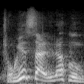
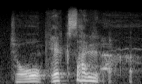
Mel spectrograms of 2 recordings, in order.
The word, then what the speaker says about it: 조객살: 조사는 들어봤죠 어 여기 이거를 발음을 잘 하셔야 됩니다 형님 이걸 잘 하셔야 돼요 이거를 조개살이라면 큰일납니다 조객살이라이 조개살 이러면 뭐 그런 살이 어디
